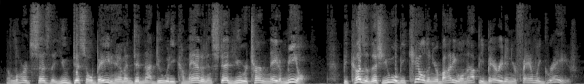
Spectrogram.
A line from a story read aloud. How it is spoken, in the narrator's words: the old prophet, and he cried out to the prophet from Judah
